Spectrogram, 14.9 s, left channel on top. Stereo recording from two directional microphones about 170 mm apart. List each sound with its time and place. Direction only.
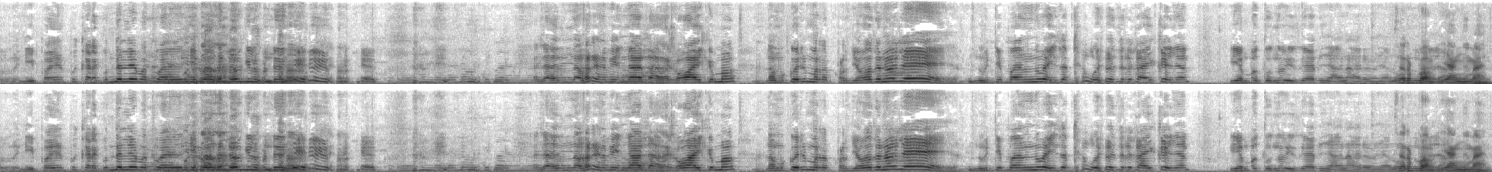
0.3 s a man's voice: 25° right (ahead or behind)
5.4 s a man's voice: 30° right (ahead or behind)
13.9 s speech: centre (ahead or behind)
